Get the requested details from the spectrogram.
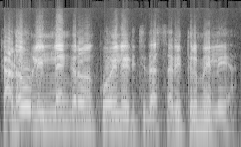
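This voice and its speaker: An earnest, quick-talking atheist guide. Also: male voice, fairly high pitch, animated, sharp tone. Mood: explaining. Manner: explaining, pleading, dry remarks. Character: earnest atheist companion guiding a god.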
